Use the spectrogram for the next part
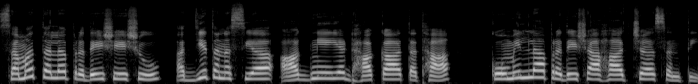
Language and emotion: Sanskrit, neutral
